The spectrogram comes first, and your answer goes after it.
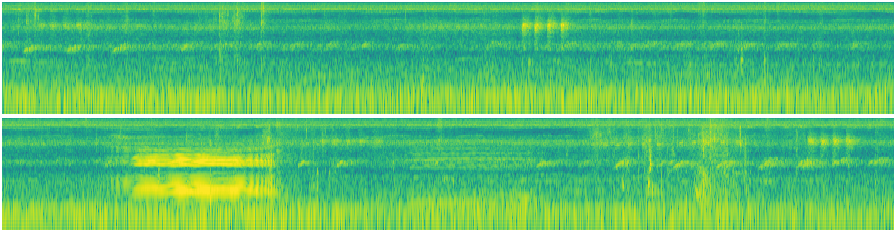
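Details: Cattle in a pen still muddy after a flood, where a cow calved the day before; one harmonic, drawn-out moo lasts about a second and a half near the end, over a steady background chorus of insects or frogs.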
